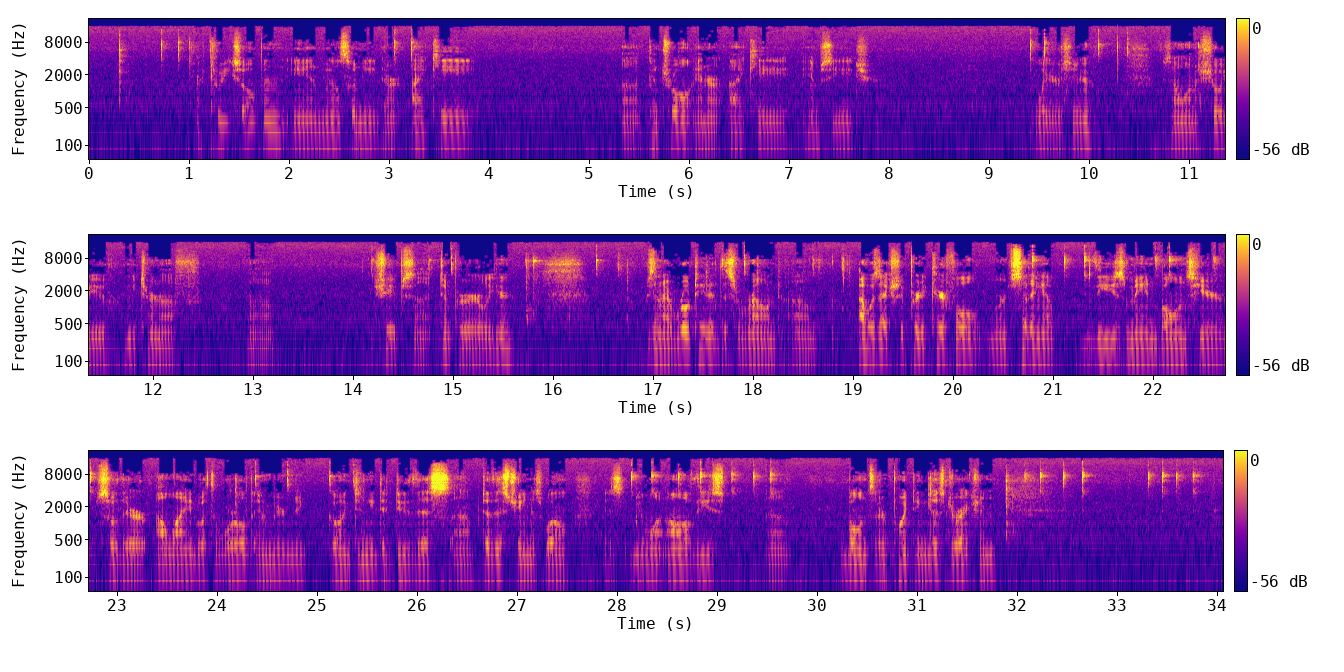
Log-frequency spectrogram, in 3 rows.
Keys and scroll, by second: 11.1 End, 15.7 Home, 31.1 Tab.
